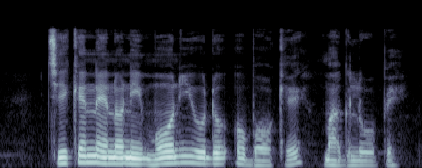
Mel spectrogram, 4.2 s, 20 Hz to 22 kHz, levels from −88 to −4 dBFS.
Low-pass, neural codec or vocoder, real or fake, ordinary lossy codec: 10.8 kHz; vocoder, 24 kHz, 100 mel bands, Vocos; fake; none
